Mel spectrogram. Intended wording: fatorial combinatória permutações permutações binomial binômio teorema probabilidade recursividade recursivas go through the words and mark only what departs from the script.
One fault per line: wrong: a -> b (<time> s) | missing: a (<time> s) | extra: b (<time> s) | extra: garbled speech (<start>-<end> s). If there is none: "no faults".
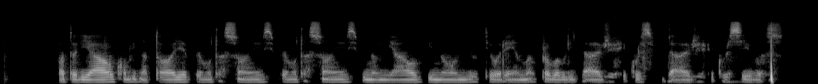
no faults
